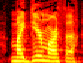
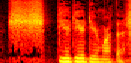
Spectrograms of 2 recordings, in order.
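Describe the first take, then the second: First: Said in the usual way. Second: Soft shushing, dear said gently; soothing hush. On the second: Shown as a demonstration. Jesus calming anxious Martha, soft soothing hush. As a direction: soothe her like a nervous horse, softer. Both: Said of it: "like, actually".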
